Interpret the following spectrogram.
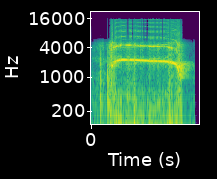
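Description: A girl's loud, high-pitched scream, held at one pitch for about a second and a half, then dropping away.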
